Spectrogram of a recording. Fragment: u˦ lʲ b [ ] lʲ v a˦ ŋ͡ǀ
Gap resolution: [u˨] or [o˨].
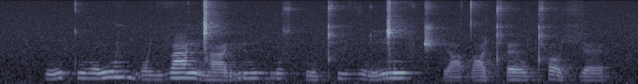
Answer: o˨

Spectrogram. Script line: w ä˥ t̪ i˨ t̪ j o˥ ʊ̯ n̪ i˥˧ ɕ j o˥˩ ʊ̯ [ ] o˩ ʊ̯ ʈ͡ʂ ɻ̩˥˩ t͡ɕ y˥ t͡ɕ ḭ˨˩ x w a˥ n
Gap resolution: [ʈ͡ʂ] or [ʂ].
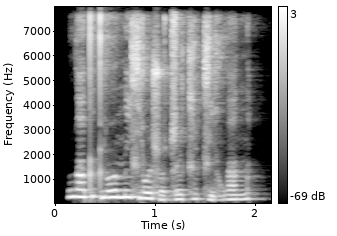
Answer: ʂ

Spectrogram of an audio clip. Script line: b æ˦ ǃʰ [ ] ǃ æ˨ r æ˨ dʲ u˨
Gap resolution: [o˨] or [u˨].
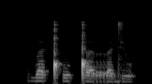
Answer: u˨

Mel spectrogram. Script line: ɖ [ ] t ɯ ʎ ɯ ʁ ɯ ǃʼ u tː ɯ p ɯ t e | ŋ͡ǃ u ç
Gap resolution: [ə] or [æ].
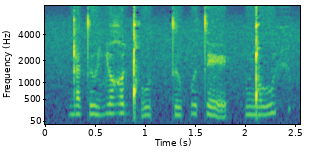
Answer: æ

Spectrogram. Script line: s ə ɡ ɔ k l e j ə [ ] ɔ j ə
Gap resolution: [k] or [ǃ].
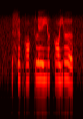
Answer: k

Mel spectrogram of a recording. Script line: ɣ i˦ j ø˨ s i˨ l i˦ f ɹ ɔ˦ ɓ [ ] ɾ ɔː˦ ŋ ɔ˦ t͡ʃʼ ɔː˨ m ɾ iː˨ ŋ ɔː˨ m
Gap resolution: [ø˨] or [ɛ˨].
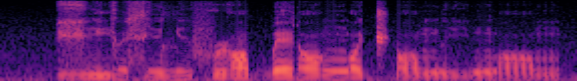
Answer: ɛ˨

